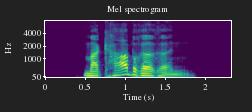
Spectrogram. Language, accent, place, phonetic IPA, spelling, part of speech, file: German, Germany, Berlin, [maˈkaːbʁəʁən], makabreren, adjective, De-makabreren.ogg
- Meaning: inflection of makaber: 1. strong genitive masculine/neuter singular comparative degree 2. weak/mixed genitive/dative all-gender singular comparative degree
